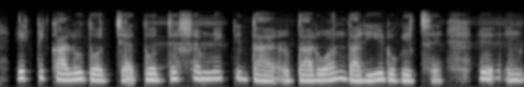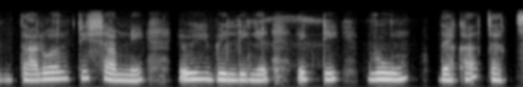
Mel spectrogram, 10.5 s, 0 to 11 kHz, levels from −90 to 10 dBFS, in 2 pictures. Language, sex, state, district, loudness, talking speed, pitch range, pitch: Bengali, female, West Bengal, North 24 Parganas, -17 LUFS, 115 wpm, 185-220 Hz, 200 Hz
